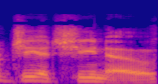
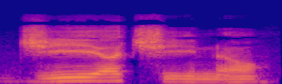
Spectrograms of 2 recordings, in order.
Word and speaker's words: Giacchino: The Michael Giacchino score definitely completed that moment. Could you say his last name again for me? Giacchino.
